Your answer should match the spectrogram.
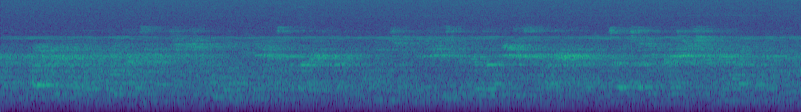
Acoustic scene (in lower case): subway station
